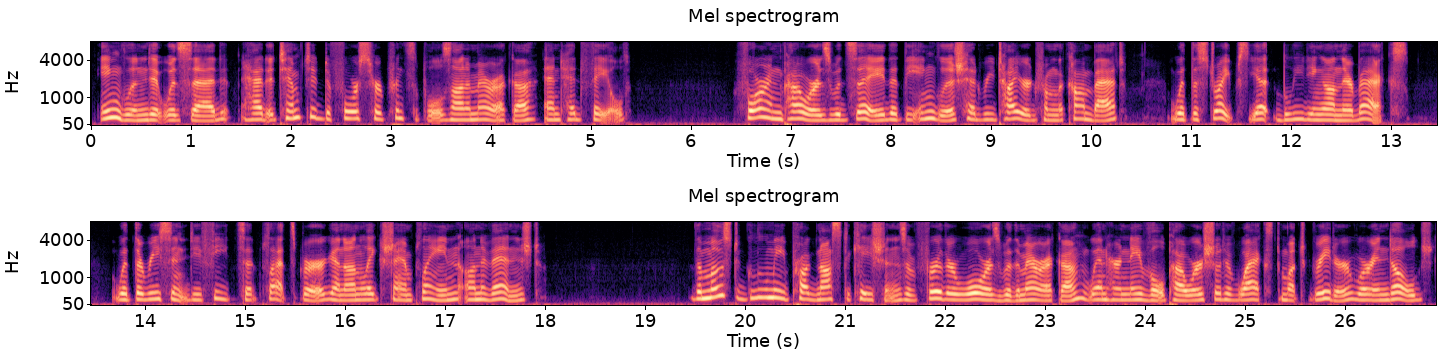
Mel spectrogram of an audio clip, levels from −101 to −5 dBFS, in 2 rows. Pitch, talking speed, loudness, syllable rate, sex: 210 Hz, 145 wpm, -17 LUFS, 4.6 syllables/s, female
